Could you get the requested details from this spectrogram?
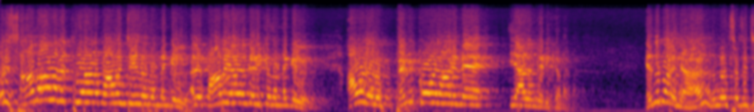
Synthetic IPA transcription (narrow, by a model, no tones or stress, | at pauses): o̞ɾusaːd̪ʱaːɾɐɳɐʋɐk̚t̪ijaːɳɨpaːʋɐmt͡ɕe̞jnːɐðːuɳɖe̞ŋɡilɐ̰lːepaːʋɐjaːɣɐŋkɐɽikʲːunːuɳɖe̞ŋɡil | ɐʋɐno̞ɾupe̞ɳko̞ːɭaːɽinejaːɣɐŋkɐɽikʲːɐɳɐ̰m | e̞nːɨpɐrɐɲːaːlniŋːɐɭsrɐd̪ʱːit͡ɕː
